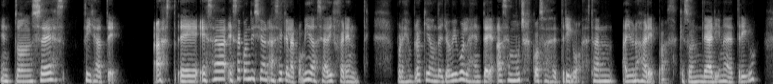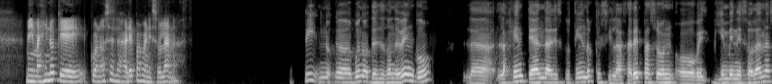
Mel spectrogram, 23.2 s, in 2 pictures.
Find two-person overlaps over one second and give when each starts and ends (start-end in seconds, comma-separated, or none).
none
